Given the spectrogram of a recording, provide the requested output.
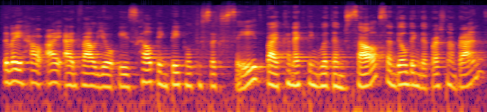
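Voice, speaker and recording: Latvian woman panelist, lowish voice, careful and methodical. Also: fairly bright tone, rough recording. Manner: measured, listing things one by one. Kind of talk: conference panel introduction.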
